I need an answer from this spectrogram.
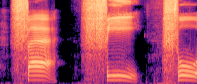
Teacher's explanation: huruf fa dia punya sifat hams, tapi si kadarnya dia mengalir. Tuh, ngalir dia.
